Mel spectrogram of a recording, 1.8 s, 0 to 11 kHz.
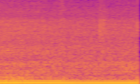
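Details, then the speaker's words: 2011 Mitsubishi Eclipse 2.4L, first run after new timing belt fitted following crank-no-start: low, even idle with steady pulse, no ticking, slapping or misfire, running pretty smooth while oil circulates; normal idle. "Oh man, look at that. It's running, guys. Seems to be running pretty smooth."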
